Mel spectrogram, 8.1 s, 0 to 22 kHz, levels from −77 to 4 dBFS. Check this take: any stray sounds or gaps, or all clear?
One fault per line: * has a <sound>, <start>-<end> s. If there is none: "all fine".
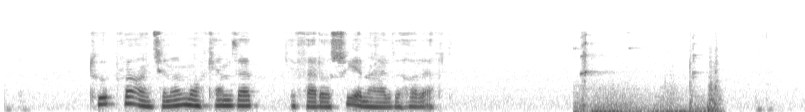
* has a squeak, 5.7-7.3 s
